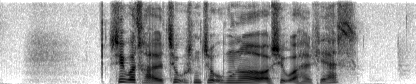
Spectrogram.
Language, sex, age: Danish, female, 60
